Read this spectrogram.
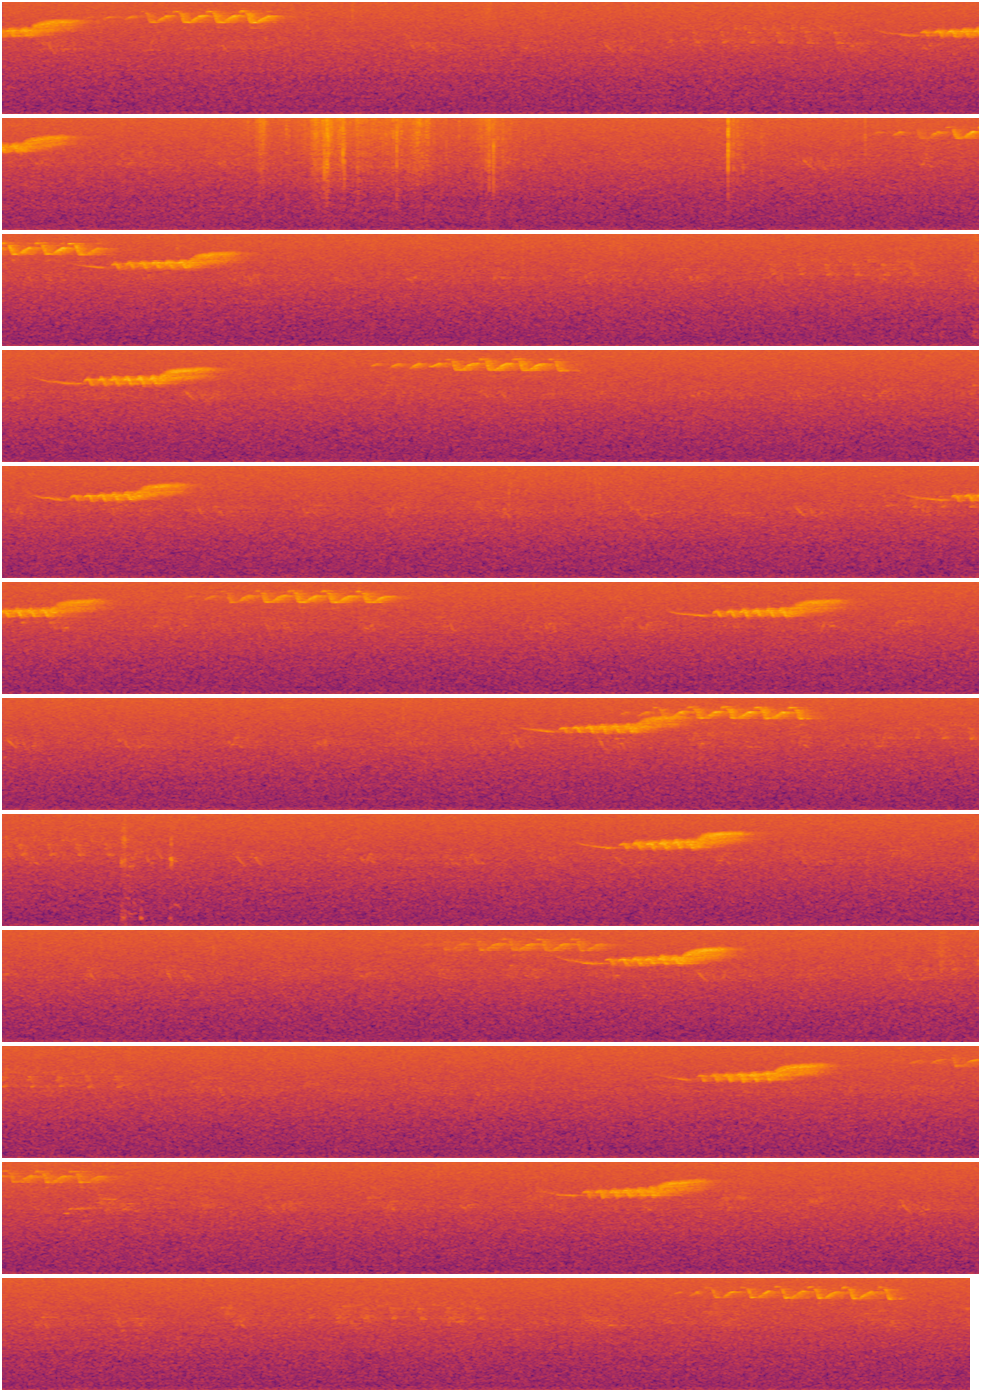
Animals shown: Black-throated Blue Warbler (Setophaga caerulescens)
Black-and-white Warbler (Mniotilta varia)
Ovenbird (Seiurus aurocapilla)
Red-eyed Vireo (Vireo olivaceus)
Swainson's Thrush (Catharus ustulatus)

